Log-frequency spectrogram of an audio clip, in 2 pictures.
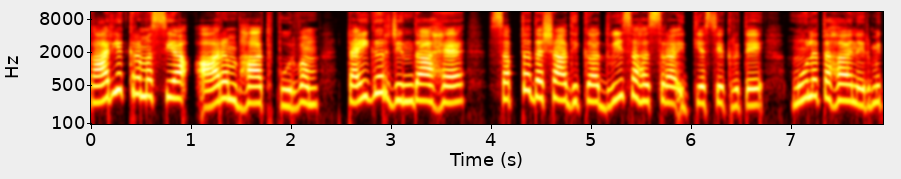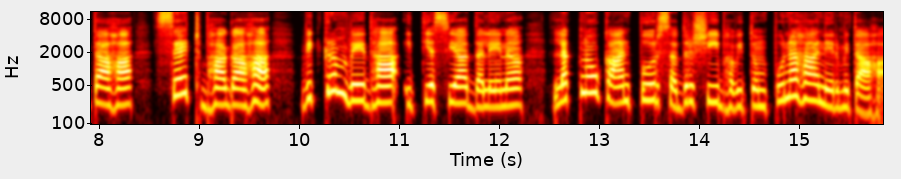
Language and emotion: Sanskrit, neutral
